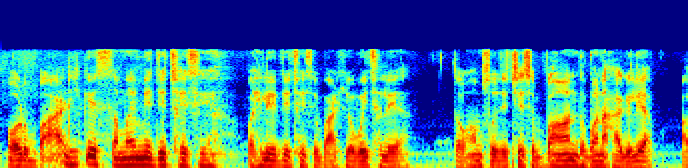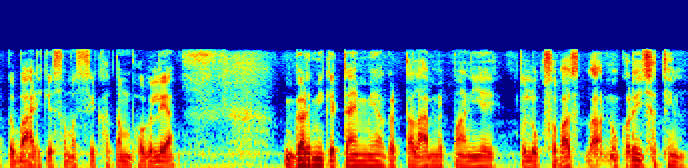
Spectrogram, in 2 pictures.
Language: Maithili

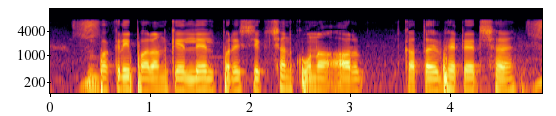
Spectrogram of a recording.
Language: Maithili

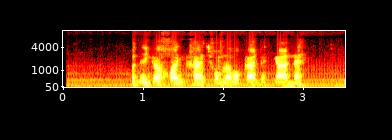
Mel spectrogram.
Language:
Thai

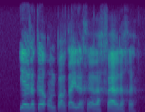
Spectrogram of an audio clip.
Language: Afrikaans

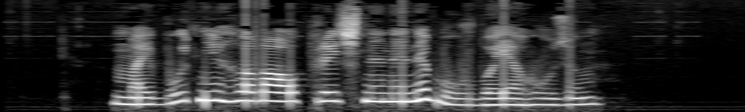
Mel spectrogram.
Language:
Ukrainian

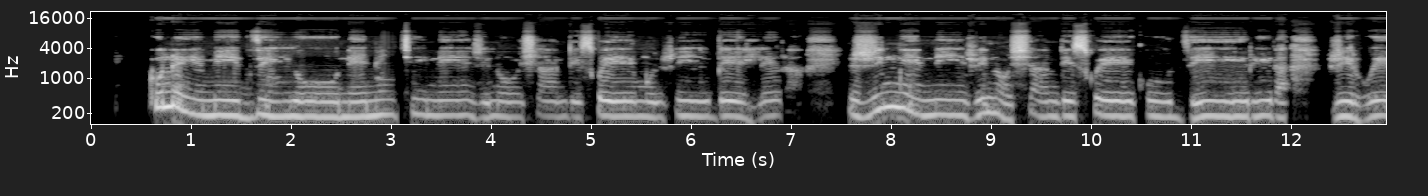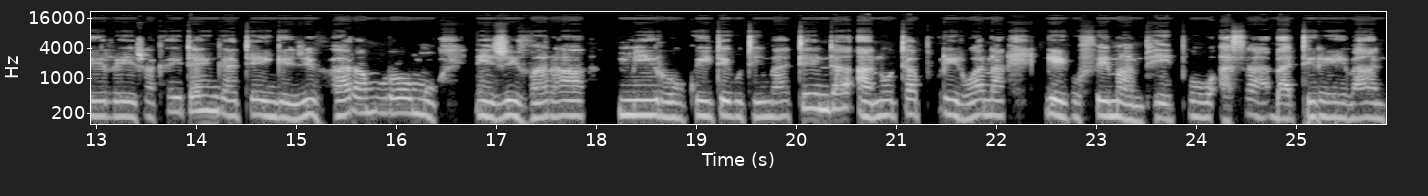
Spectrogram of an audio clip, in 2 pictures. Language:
Ndau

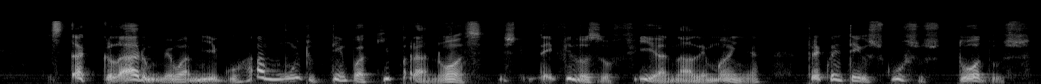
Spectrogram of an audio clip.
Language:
Portuguese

